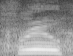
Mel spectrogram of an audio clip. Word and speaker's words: Cru: crew for a second crew is spelled c-r-u like the french wine appalachian right so it's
